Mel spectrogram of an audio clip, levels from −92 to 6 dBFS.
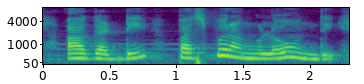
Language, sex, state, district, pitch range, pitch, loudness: Telugu, female, Telangana, Komaram Bheem, 210-260 Hz, 220 Hz, -15 LUFS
